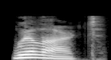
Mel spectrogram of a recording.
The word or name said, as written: Willaert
